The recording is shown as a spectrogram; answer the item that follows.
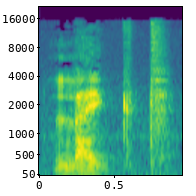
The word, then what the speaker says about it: liked: Porque like no se tienen que fijar en cómo se escribe la palabra, sino tienen que fijarse en cómo se pronuncia la palabra y cuál es la última pronunciación de like. No es la k, por supuesto. Y k es un sonido que está en la número 1, en el recuadro número 1, por ende, se pronuncia liked.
